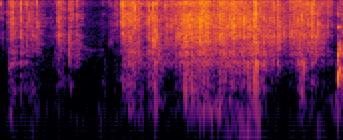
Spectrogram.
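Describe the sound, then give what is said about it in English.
A crinkly plush giraffe baby toy being squeezed and crunched, with bursts of bright, papery crackling, a brief lull, then a longer continuous crinkle before a final sharp crunch. “You like your giraffe? You like a giraffe? Your crunchy one?”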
